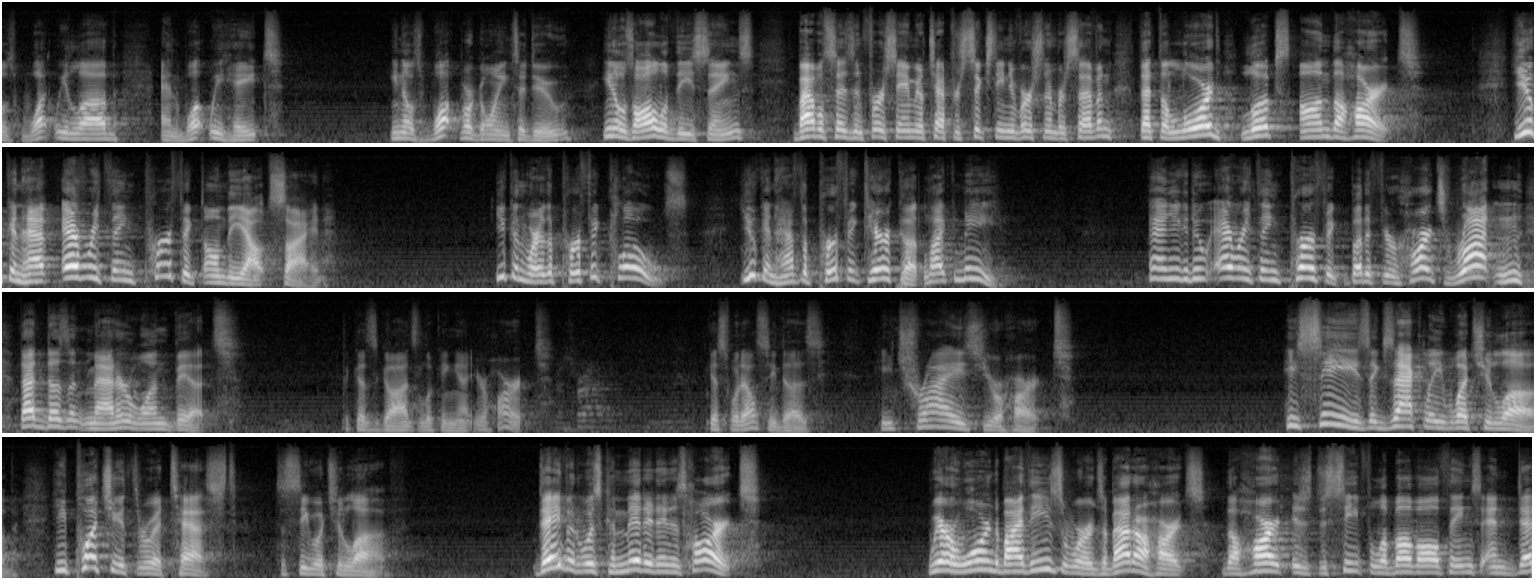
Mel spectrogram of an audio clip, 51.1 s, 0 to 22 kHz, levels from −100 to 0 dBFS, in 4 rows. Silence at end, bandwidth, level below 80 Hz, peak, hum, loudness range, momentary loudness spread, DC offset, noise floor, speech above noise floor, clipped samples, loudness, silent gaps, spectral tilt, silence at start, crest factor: 0 s; 15.5 kHz; -68 dBFS; 0 dBFS; none; 16 LU; 19 LU; under 0.1%; -69 dBFS; 47 dB; under 0.1%; -22 LUFS; none; -4.5 dB/octave; 0 s; 24 dB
